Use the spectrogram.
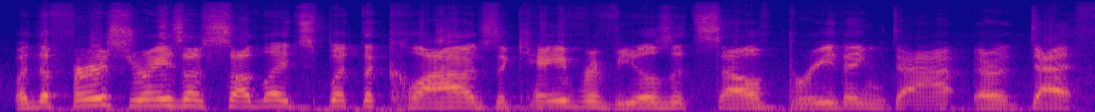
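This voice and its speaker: A man's voice: high-pitched, fairly even intonation, unhurried, bright, forceful tone. A man streaming a game, reading its story aloud with dramatic narration and casual commentary.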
